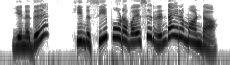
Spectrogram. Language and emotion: Tamil, surprised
